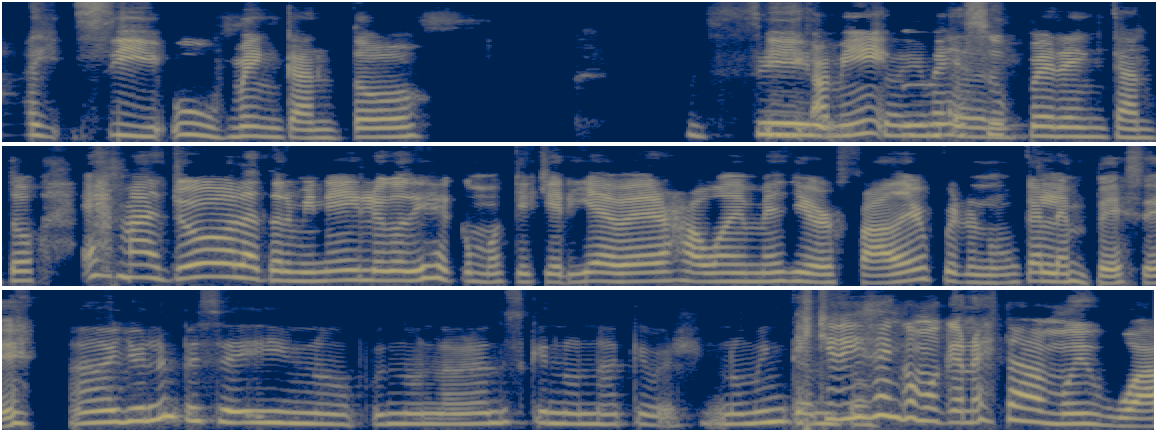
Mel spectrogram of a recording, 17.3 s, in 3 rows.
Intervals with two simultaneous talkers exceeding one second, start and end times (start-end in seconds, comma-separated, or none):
3.8-5.2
